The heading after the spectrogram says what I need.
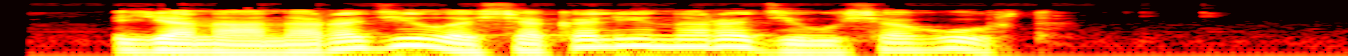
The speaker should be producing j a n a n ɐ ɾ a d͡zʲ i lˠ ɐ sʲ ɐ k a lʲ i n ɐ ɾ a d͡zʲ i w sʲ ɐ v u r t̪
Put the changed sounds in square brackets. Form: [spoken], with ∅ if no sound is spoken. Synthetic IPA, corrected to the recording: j a n a n ɐ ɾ a d͡zʲ i lˠ ɐ sʲ ɐ k a lʲ i n ɐ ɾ a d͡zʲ i w sʲ ɐ [ɣ] u r t̪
